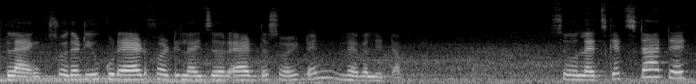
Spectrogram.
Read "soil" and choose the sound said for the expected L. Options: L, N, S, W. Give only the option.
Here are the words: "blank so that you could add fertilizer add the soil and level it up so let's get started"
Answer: N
